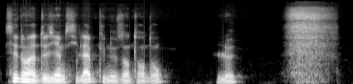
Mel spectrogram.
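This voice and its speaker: A man teaching young children to read, sounding out syllables slowly and carefully. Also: fairly low pitch, no room sound, clean studio sound. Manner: slow, careful, drawn-out syllables. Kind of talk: slow reading lesson for young children.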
